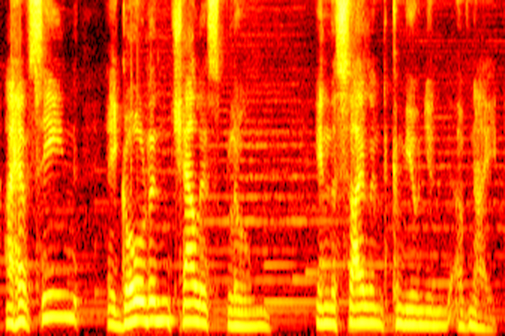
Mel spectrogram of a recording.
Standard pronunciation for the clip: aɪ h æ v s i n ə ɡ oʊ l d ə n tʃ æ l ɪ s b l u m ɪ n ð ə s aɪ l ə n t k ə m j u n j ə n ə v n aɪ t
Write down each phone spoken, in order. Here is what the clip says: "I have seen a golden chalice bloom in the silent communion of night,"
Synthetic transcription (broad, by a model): aɪ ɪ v s i n ə ɡ oʊ l d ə n tʃ æ l ɪ s b l u m ɪ n ð ə s aɪ l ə n k ə m j u n j ə n ə v n aɪ t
